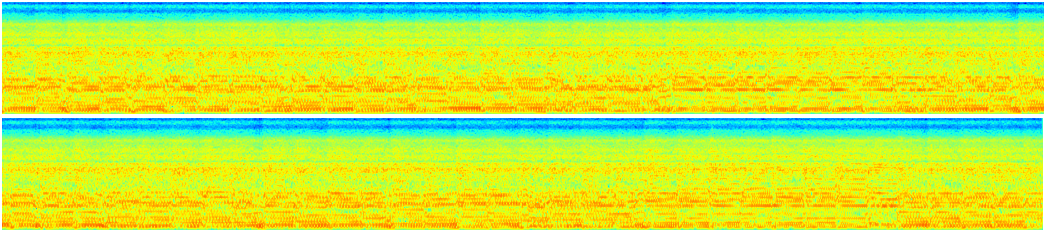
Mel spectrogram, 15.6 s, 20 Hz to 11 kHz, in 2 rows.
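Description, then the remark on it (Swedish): Heavily distorted electric guitar, an Explorer played through a 1968 Fender Deluxe Reverb amp at full volume, bass at zero and treble full: a loud, dense, continuous wall of crunchy, sustained chords and riffs for about fifteen seconds, with no voices. “Ja, det där är, det där är då den deluxe reverben bottnad.”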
